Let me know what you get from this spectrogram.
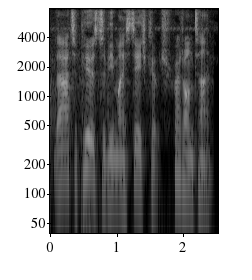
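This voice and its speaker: An actor playing a polite, proper young Victorian gentleman who speaks in a formal, courteous way. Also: mid-range voice, fairly quick, background noise, lightly acted. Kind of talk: audio drama acting and journal narration.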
